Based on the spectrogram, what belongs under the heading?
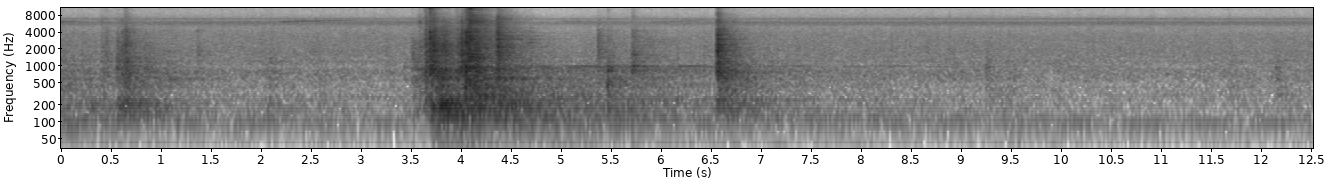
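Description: Slack clanking through the couplers of a stalled, standing freight train: a few loud metallic bangs, the biggest cluster about four seconds in and one sharp bang near six and a half seconds, each dying away.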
